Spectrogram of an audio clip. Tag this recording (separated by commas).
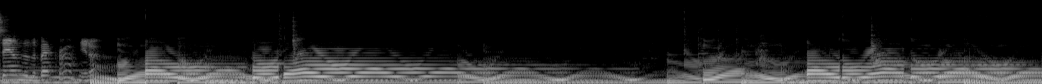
Speech, Guitar, Plucked string instrument, Music, Musical instrument, Effects unit, Bass guitar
